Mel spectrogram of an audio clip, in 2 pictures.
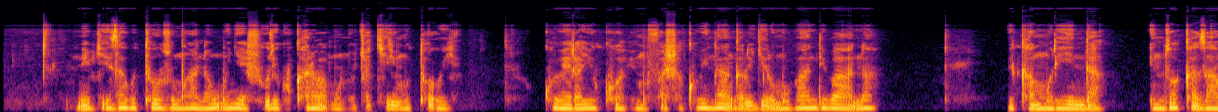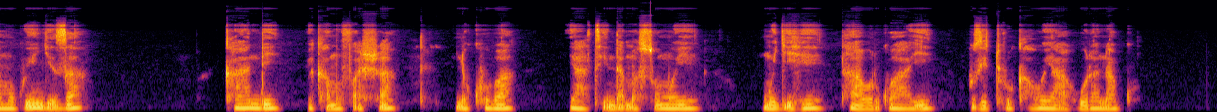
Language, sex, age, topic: Kinyarwanda, male, 18-24, health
